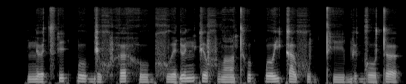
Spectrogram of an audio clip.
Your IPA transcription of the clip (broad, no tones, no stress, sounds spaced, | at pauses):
n ʏ t͡sʼ i k͡p u ɡ e xʷ h œ h u ɡ xʷ e ɗ y n k e xʷ ðˤ ẽ tʰ u k͡p ʊ j k a xʷ ʏ b tʰ i b y ɡ o t œ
